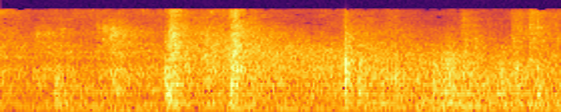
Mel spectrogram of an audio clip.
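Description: Hand pallet jack being pushed and pulled, its wheels rumbling with several irregular clunks and knocks.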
